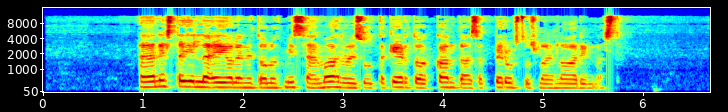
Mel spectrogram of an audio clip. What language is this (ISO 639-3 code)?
fin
